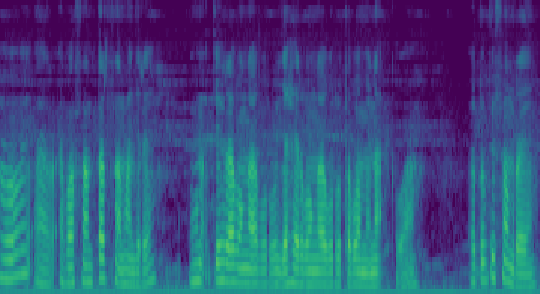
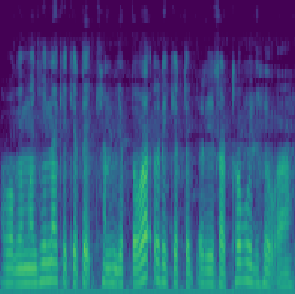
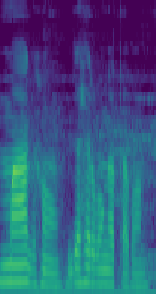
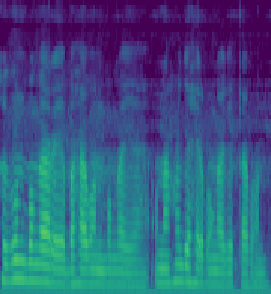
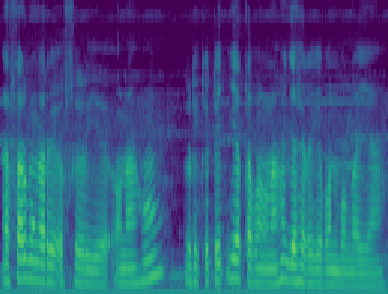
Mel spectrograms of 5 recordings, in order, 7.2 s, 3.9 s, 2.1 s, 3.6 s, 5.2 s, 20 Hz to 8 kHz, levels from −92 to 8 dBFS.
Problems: constant background noise, background conversations at intervals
